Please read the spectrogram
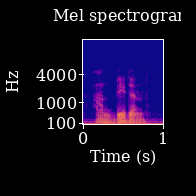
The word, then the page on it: aanbidden: [am.'bɪ.də(n)]; /aːnˈbɪdə(n)/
